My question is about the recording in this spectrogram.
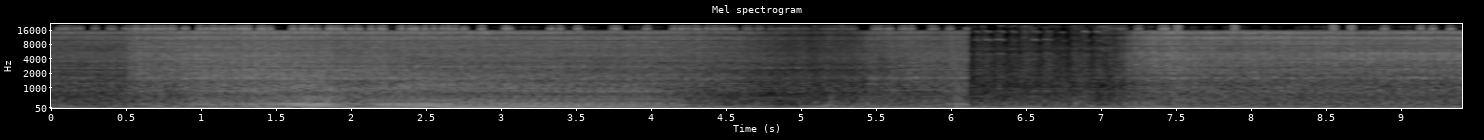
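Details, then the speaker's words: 1976 Toyota Hilux Chinook camper with a 20R engine, revived after sitting for years, idling; a light, fast metallic rattle over the running note. Owner suspects the timing chain is hitting something; not confirmed. "That's a timing chain hitting against the wall of something. That's exactly what it sounds like to me."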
